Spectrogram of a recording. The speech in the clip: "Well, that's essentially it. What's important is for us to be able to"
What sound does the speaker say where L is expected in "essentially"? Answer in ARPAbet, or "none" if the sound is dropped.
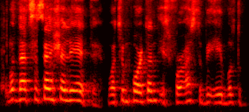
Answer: L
